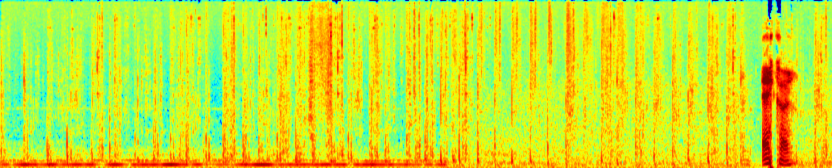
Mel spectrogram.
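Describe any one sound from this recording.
Footsteps tread steadily.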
